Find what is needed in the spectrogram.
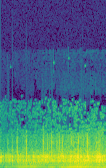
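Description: A steady, even drone made of several held low tones, with no change in pitch.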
